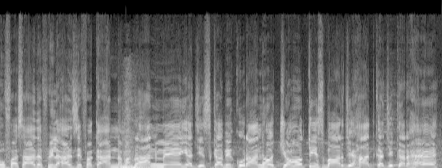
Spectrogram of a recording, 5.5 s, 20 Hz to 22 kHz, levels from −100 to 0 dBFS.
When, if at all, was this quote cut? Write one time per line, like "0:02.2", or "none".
0:01.7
